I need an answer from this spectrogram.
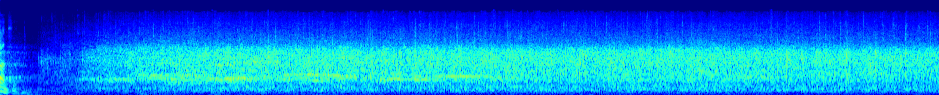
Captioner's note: applause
